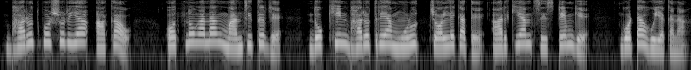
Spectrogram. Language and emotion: Santali, neutral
